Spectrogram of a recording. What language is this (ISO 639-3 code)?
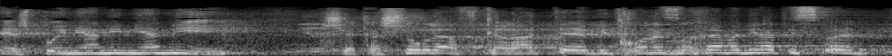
heb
